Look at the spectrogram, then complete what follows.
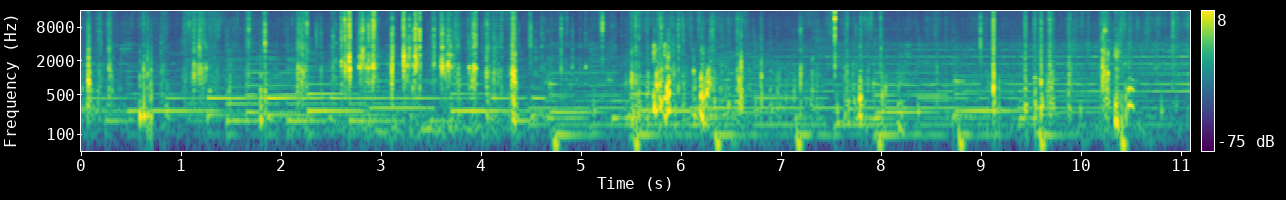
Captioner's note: sound of legs being fitted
